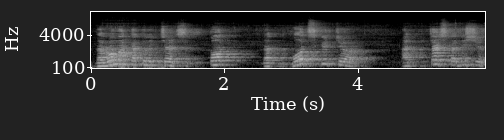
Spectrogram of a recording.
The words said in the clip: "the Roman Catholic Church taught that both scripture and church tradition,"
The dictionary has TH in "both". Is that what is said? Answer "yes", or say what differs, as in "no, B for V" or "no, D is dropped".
no, T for TH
